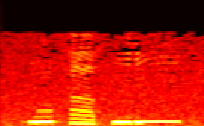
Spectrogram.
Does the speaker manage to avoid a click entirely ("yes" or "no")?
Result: yes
